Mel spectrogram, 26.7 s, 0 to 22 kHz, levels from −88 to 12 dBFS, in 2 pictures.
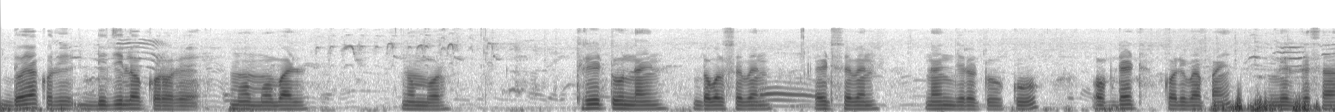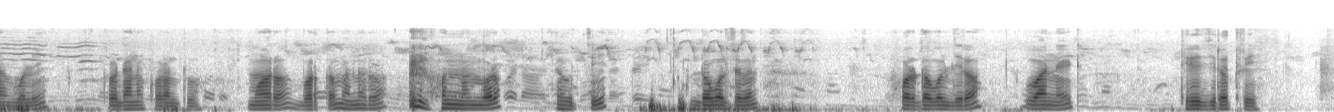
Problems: none marked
